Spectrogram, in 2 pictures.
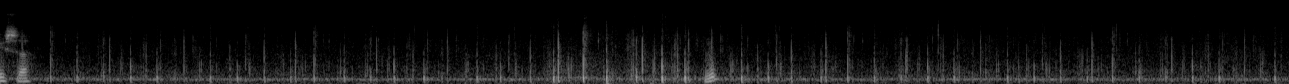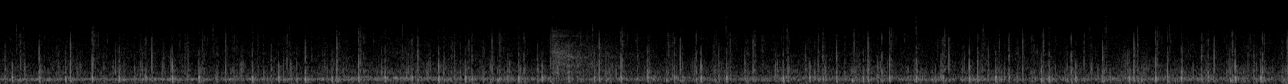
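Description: Footsteps patter quickly on a paved road.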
